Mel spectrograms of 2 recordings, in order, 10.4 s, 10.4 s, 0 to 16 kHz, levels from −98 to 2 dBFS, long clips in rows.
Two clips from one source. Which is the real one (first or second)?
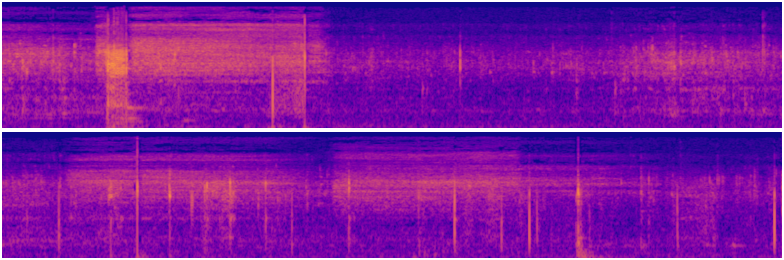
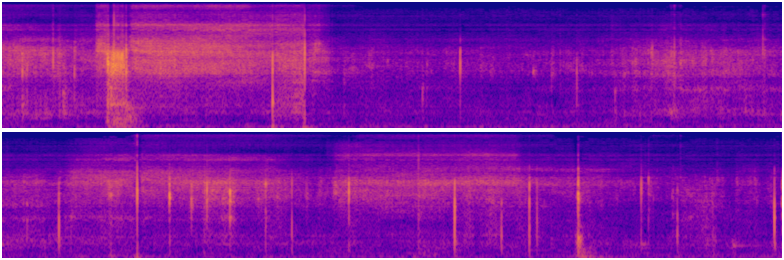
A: first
